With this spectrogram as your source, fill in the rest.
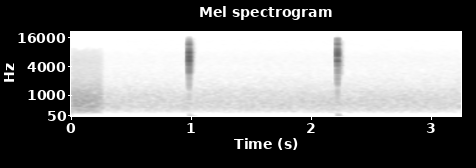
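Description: Two short menu clicks sound.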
